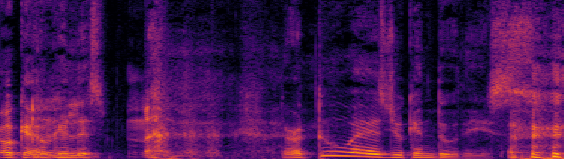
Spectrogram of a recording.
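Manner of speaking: clumsy put-on French accent, smooth persuasive tone. Imagining how Claudia talks to a man, imitating Claudia in a bad French accent. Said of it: "but it came out as French".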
